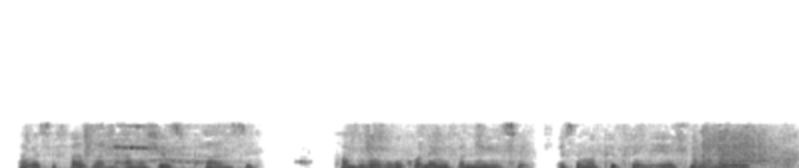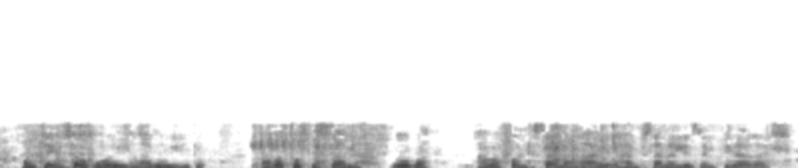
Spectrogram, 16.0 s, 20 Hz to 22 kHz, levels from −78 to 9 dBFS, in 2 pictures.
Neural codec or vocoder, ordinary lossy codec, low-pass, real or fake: vocoder, 44.1 kHz, 80 mel bands, Vocos; MP3, 24 kbps; 7.2 kHz; fake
